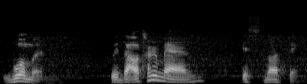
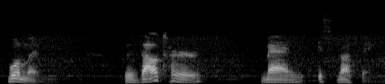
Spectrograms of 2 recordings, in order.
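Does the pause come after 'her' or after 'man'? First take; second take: after man; after her. First: There is a pause after the word man. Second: There is a pause after the word her. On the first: Women are nothing without men. "woman, comma, without her man, comma, is nothing" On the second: Men are nothing without women. "Woman, comma, without her, comma, man is nothing"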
